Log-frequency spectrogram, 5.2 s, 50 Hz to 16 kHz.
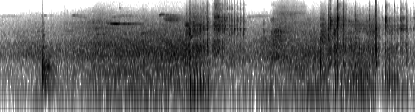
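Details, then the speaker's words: Ryobi CS26 two-stroke string trimmer, no start: fuel lines replaced, runs only on starting fluid, barking in uneven bursts then sputtering and dying; air, compression, timing and spark confirmed, so carburetor fuel delivery is at fault. "see how it runs and dies that's fuel"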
